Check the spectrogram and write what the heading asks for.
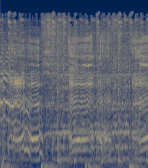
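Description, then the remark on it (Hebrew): A voice imitates a feeble, strangled scream, a thin, wavering, bleat-like wail that rises and cracks repeatedly over steady, pulsing background music, fairly loud. “אני אוהב קול של יהוד, שהם אחרי הפיגוע מנסים לצעוק ויוצא להם משהו כזה.”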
